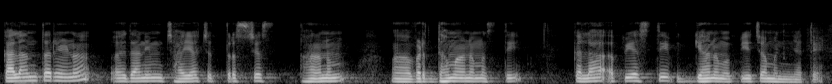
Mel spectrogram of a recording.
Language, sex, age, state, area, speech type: Sanskrit, male, 18-30, Haryana, urban, spontaneous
